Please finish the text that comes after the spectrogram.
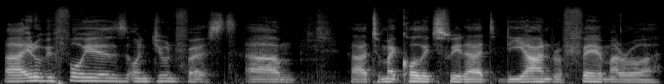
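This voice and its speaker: Zimbabwean guy in his 30s, earnest and thankful, mid pitch, podcast guest chatting. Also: takes it slowly, a bit bright, clean tone. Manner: earnest, grateful, joking at times. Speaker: sales team guest. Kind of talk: casual podcast interview.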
